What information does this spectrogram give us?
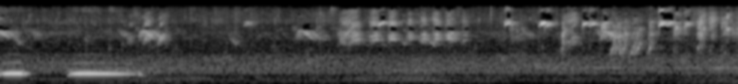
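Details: Mourning Dove cooing in a garden, with a squirrel nearby: two low, hollow coos, a short note then a longer drawn-out one, followed by faint high chirps of small birds.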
